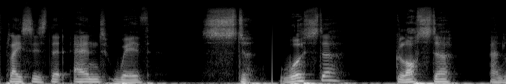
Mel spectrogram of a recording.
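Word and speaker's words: Gloucester: some of these places that end with wor gluster and Lester so the reason I'm talking about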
